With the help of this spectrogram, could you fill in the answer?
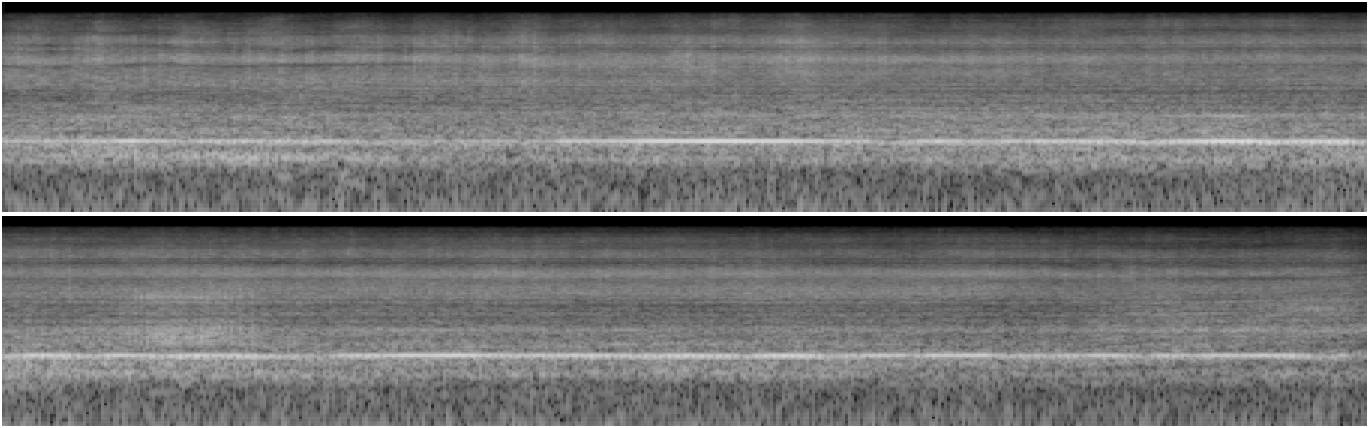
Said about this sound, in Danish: Nu begynder vi at kunne høre skibet mere.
